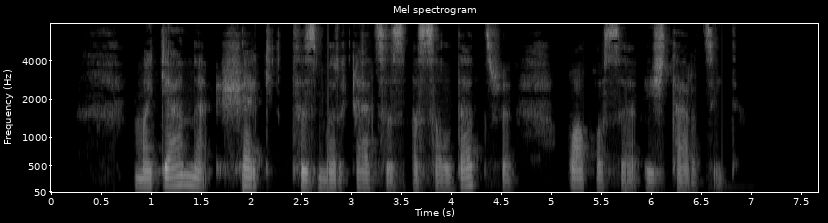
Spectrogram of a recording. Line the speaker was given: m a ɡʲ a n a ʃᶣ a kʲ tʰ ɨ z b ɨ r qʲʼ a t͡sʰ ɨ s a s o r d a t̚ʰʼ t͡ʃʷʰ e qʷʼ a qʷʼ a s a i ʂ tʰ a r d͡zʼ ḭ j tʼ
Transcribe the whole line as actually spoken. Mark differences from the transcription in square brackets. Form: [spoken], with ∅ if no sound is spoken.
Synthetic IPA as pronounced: m a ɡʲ a n a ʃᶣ a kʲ tʰ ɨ z [m] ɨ r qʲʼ a t͡sʰ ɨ [z] a s o [l] d a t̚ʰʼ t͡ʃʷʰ [a] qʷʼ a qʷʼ a s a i [ʃ] tʰ a r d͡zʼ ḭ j tʼ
